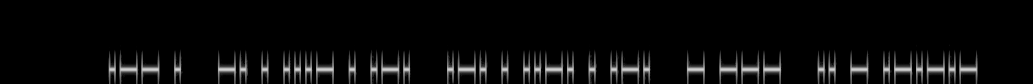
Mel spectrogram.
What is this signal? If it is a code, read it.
Morse code, heard as a keyed tone, about 22 wpm, 700 Hz. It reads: WE NEVER REFER TO IT.
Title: Sentences from Top 1000 Words 22wpm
